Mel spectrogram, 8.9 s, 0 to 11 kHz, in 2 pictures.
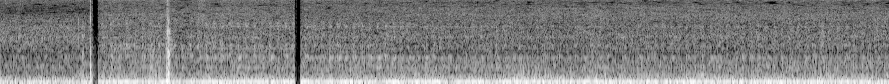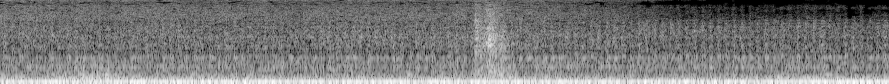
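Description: New Holland 8060 combine harvester running steadily with a strong low engine hum while its unloading auger pours rice grain into a truck. A few sharp clicks about half a second to a second and a half in, and another about seven seconds in.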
